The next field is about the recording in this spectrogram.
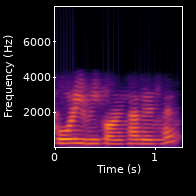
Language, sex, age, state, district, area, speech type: Hindi, female, 60+, Uttar Pradesh, Ayodhya, rural, conversation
